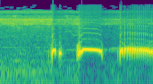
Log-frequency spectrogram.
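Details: Fragment of a spotted dove lure call: quick clipped notes, a sustained level coo, and the start of another long coo, all clean and loud.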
